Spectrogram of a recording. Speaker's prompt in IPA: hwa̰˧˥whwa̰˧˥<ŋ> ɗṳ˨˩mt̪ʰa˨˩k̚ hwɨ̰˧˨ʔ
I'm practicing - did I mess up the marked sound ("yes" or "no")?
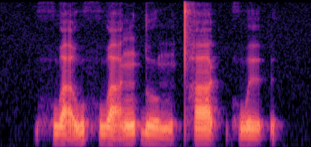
no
